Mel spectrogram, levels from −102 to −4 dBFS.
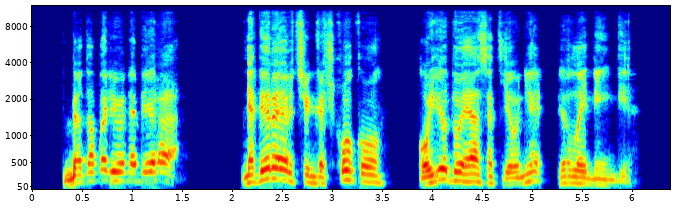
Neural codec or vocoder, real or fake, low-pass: codec, 44.1 kHz, 3.4 kbps, Pupu-Codec; fake; 10.8 kHz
